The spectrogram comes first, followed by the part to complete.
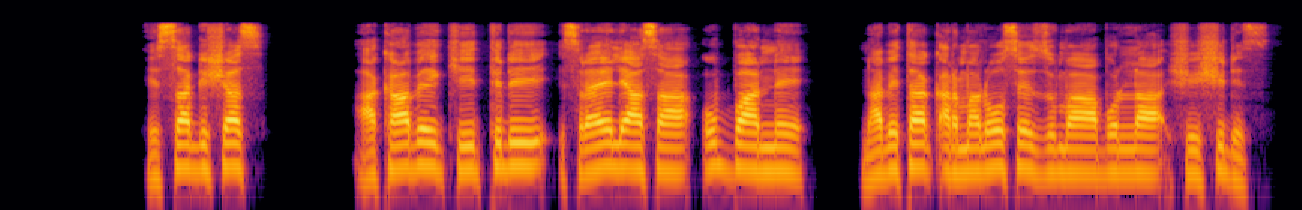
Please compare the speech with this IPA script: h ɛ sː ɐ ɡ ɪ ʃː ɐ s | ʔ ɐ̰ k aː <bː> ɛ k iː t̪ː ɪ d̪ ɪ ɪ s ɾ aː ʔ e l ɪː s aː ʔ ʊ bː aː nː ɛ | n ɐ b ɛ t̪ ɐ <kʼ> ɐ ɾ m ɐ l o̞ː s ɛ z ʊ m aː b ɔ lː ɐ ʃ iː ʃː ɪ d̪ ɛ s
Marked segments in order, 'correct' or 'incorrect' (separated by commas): incorrect, correct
